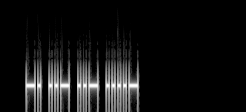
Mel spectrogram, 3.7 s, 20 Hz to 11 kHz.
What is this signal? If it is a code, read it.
Morse code, heard as a keyed tone, about 28 wpm, 700 Hz. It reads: NUU4
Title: All Cut Numbers - 4-Digit 28wpm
